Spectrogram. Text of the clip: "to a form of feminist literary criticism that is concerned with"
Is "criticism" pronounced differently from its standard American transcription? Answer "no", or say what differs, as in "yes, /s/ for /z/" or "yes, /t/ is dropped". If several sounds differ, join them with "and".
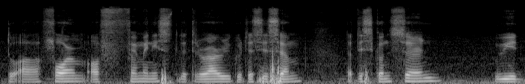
yes, /s/ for /z/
